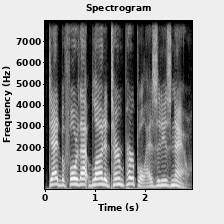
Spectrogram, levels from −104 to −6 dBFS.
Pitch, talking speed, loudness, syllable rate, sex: 220 Hz, 205 wpm, -15 LUFS, 5.3 syllables/s, female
